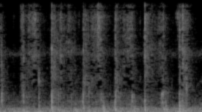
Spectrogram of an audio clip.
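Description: Oracle cards being shuffled and handled in the hands: a few light, irregular clicks and flicks of card stock.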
